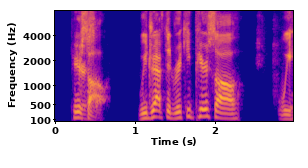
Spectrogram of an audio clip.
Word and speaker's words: Pearsall: How do you pronounce his last name? Ricky Pearsall? Ricky Pearsall. Pearsall.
